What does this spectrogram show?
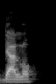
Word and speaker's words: Dalot: Yeah, I've learned from Paulo that any kind of Portuguese pronunciation, you just sort of chop off the end of the word a little bit. Yeah, it just comes to a silent end. Diogo Dalot. There's no OT.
